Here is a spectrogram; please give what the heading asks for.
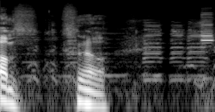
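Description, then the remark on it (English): A car horn sounds in a steady, fairly faint honk that drags on for a moment, following a burst of voices talking. “Yeah, there's one honk, so that's great.”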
